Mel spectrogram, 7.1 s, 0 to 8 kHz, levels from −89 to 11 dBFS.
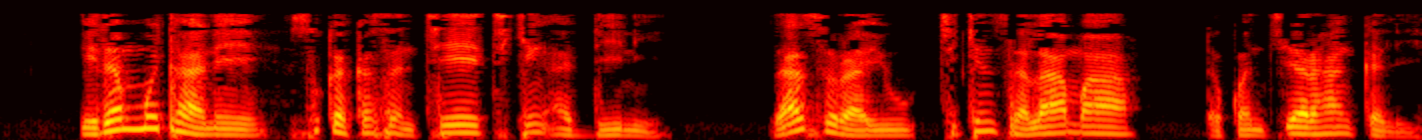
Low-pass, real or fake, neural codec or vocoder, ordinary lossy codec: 7.2 kHz; fake; vocoder, 22.05 kHz, 80 mel bands, Vocos; MP3, 24 kbps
